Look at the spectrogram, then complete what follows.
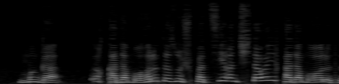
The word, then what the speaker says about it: spazieren: ته ځو wir gehen ins Kino wir gehen spazieren مونږ قدم وهلو ته ځو spazieren چې ته وایي قدم وهلو ته spazieren ګوره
